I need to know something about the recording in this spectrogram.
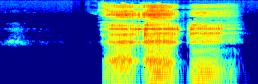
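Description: A deliberate, put-on cough, two short throaty grunting bursts in quick succession, fairly loud and voiced, with no talking around it, like someone clearing their throat for attention, made by a teacher who has walked up to the lectern in a classroom.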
